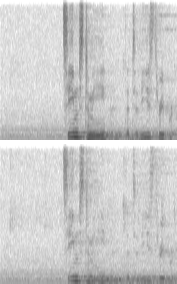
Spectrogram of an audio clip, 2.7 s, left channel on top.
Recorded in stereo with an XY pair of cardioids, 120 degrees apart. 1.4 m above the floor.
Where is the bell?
I don't hear a bell.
